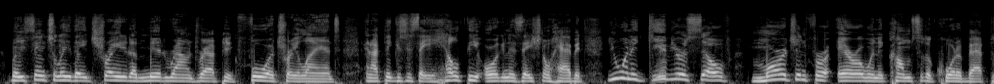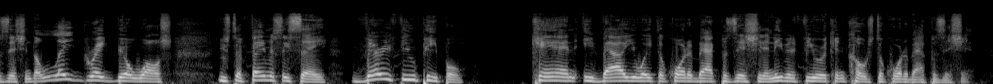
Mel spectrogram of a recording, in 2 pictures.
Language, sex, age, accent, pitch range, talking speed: English, male, 30-49, American, 155-215 Hz, 180 wpm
